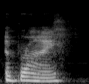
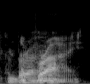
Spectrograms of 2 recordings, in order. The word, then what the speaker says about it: braai: A braai. – A braai. – Yeah. Okay. It's spelled B-R-A-A-I.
